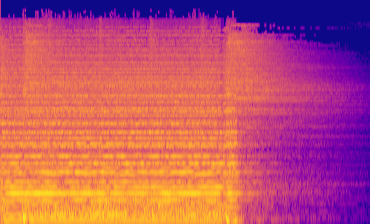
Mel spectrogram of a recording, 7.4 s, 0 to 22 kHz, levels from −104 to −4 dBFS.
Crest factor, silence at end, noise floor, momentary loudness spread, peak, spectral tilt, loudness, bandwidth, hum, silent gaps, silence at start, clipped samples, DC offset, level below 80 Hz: 12 dB; 1.65 s; -60 dBFS; 13 LU; -2 dBFS; -4 dB/octave; -12 LUFS; 17.5 kHz; none; none; 0 s; under 0.1%; under 0.1%; -24 dBFS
